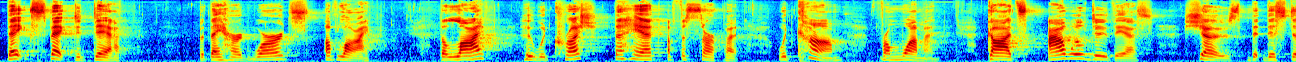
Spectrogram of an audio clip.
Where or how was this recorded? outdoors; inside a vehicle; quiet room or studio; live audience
live audience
